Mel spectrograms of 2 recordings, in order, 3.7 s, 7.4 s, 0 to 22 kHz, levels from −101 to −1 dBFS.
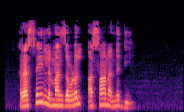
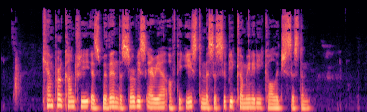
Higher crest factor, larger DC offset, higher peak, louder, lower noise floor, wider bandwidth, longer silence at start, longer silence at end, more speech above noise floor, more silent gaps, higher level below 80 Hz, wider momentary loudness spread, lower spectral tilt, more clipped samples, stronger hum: first, 22 dB vs 16 dB; neither; about the same, -2 dBFS vs 0 dBFS; second, -21 LUFS vs -16 LUFS; first, -70 dBFS vs -62 dBFS; second, 11.5 kHz vs 16.5 kHz; about the same, 0.4 s vs 0.3 s; about the same, 1.05 s vs 1.15 s; about the same, 49 dB vs 46 dB; neither; second, -70 dBFS vs -54 dBFS; second, 10 LU vs 13 LU; about the same, -4 dB/octave vs -4.5 dB/octave; neither; neither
